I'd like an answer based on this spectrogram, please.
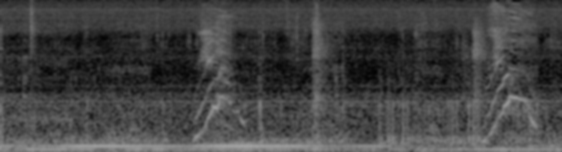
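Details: Maine Coon kittens from a breeder's litter give two high, arching mews that rise then fall, over a steady low hum; finding: Maine Coon.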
